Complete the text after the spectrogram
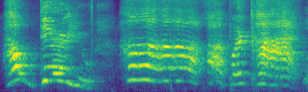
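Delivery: high, loud mock outrage; hammed-up little fighter's battle cry; indignant outburst. Little elf striking back at the giant, indignant.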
